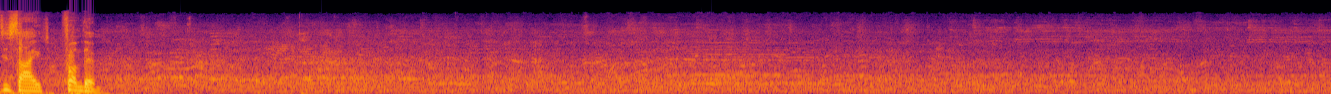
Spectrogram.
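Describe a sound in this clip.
A crowd of men and women murmur and chatter in a large hall.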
